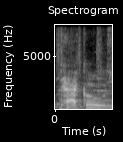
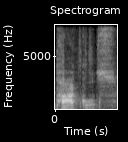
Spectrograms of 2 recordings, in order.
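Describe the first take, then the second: First: The first vowel sounds like in tack. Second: It is pronounced with Spanish sounds. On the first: "if it were an English word, we'd probably say" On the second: "the correct way to say it in Spanish is"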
